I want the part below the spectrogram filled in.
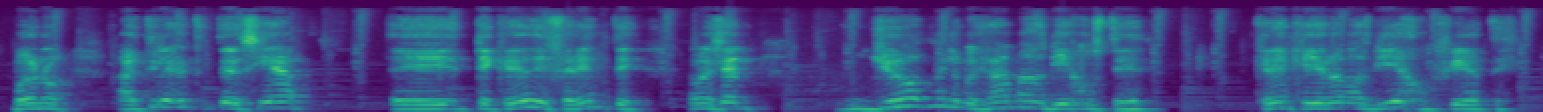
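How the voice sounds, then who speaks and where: Male radio veteran, raspy-edged higher voice, emphatic storytelling with repeated phrases. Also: fairly quick, faint music behind. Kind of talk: animated anecdote-telling in a panel chat.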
